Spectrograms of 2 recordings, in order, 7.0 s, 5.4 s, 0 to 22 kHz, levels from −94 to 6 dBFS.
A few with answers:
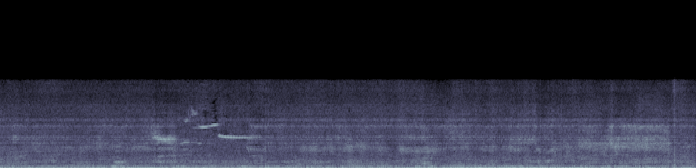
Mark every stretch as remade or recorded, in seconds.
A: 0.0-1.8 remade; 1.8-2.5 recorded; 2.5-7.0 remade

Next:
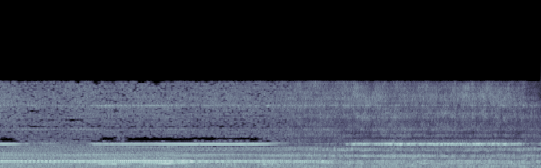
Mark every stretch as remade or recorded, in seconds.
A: 0.0-2.9 recorded; 2.9-5.4 remade

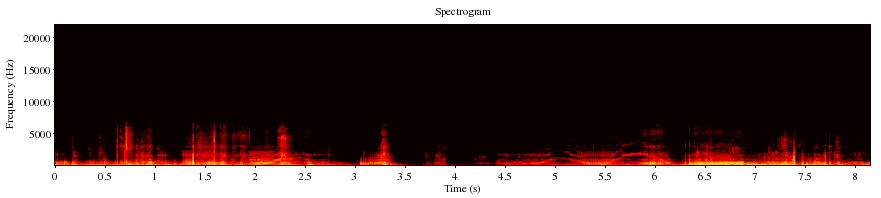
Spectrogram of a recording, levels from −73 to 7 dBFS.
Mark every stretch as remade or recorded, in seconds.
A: 0.0-6.3 remade; 6.3-7.6 recorded; 7.6-8.2 remade

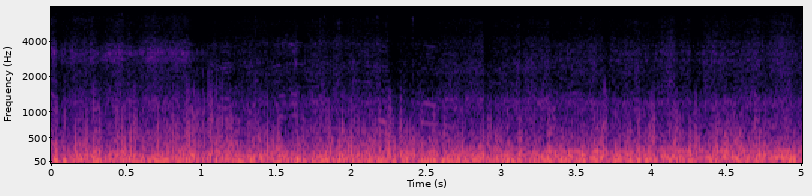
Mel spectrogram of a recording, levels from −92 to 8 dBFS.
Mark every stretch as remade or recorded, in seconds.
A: 0.0-5.0 recorded

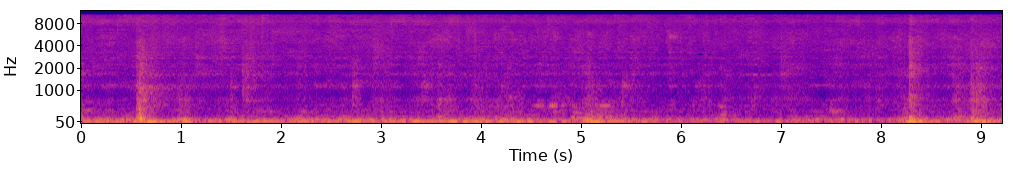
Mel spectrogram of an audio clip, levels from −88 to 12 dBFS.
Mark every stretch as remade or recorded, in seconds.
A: 0.0-4.0 remade; 4.0-6.4 recorded; 6.4-9.2 remade

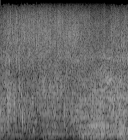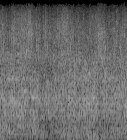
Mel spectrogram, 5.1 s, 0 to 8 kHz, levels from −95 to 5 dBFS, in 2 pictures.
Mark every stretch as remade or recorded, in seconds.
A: 0.0-0.8 recorded; 0.8-2.2 remade; 2.2-5.1 recorded

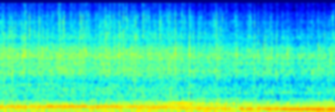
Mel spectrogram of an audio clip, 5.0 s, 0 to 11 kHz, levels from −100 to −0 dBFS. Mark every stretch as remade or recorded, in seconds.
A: 0.0-2.5 remade; 2.5-3.2 recorded; 3.2-5.0 remade

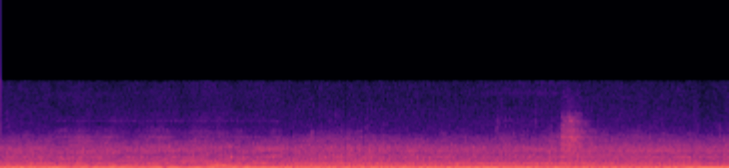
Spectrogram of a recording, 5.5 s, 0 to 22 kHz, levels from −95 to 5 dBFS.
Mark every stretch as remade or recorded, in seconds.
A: 0.0-0.4 recorded; 0.4-2.1 remade; 2.1-5.5 recorded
